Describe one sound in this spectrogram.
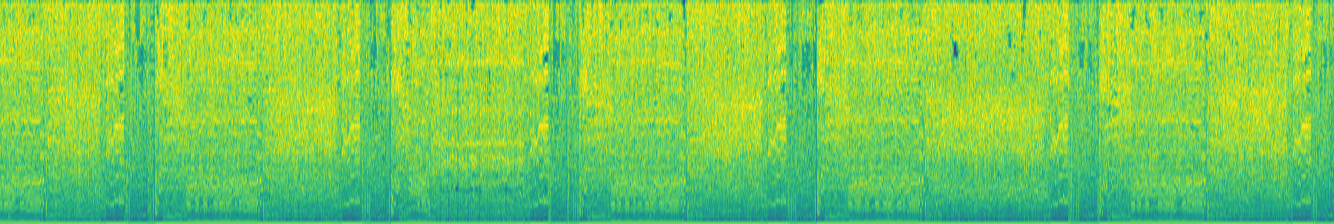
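Loud, harsh electronic music plays with a repeating beat.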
